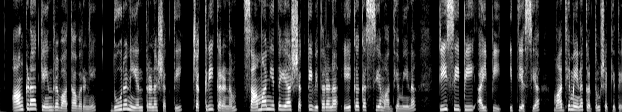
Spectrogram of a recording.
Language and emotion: Sanskrit, neutral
